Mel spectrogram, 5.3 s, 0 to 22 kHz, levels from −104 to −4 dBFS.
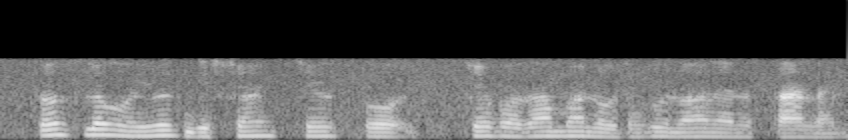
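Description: Nothing goes wrong anywhere in this speech recording: the room's background sits about 16 dB under the talking, and the Speex coding at 15 kbps behaves as it should for that setting.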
